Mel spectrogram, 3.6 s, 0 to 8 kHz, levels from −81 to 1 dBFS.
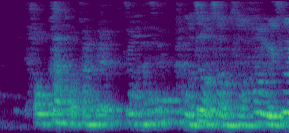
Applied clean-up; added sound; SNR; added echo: none; none; none; reverberation time 0.6 s.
